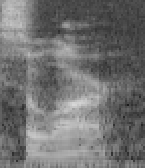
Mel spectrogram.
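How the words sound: It is said with a European pronunciation. "I live in Europe, so it would be solar"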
